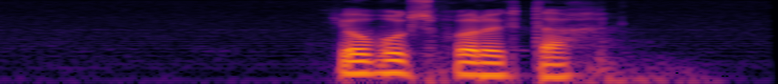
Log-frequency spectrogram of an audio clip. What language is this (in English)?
Norwegian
